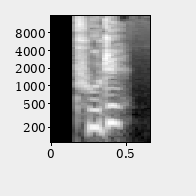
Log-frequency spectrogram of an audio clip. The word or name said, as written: putte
